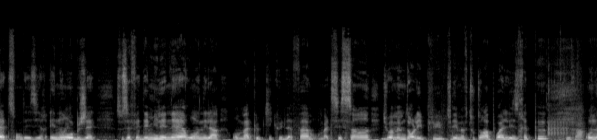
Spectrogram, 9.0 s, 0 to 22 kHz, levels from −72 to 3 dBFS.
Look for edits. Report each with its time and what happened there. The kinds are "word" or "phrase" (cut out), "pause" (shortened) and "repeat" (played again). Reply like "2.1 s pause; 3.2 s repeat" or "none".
6.8 s word; 7.8 s word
